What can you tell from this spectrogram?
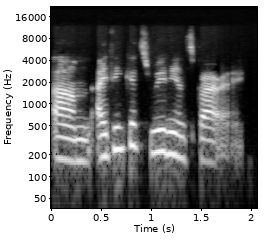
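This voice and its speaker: A middle-aged woman who grew up in Italy speaks English as a guest actress in a casual interview over a call. Her voice is lowish and her pace normal, coming in animated bursts with frequent restarted sentences. The sound is phone quality, with no room sound.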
